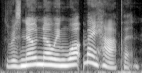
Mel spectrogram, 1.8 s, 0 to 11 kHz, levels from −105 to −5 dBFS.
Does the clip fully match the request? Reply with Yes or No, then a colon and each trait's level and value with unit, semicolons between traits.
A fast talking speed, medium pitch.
No: fast, 235 wpm; very high, 250 Hz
